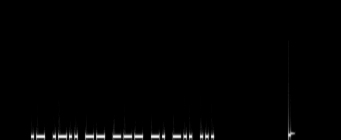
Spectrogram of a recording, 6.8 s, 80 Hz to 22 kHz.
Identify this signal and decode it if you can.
Morse code, heard as a keyed tone, about 22 wpm, 690 Hz. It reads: ALMONDS
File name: Difficult Words with Hints - 22wpm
